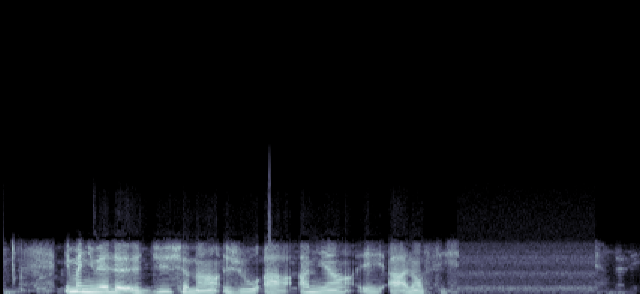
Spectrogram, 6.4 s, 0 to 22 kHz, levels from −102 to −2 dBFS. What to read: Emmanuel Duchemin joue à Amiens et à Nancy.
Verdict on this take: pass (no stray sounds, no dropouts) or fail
pass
